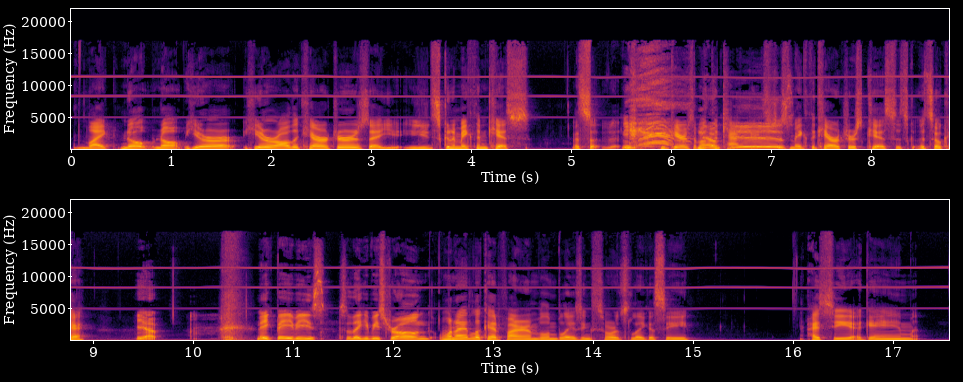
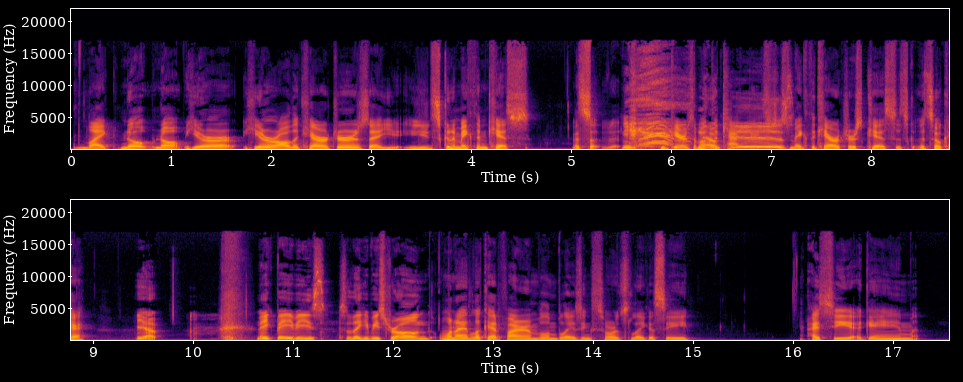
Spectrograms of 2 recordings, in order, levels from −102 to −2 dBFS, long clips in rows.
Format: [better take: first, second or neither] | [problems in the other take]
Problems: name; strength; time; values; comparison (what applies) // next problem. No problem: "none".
second | high-pitched whine; faint; throughout; 11.5 kHz, 25 dB below the speech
